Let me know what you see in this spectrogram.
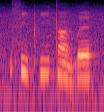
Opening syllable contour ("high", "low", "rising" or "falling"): falling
